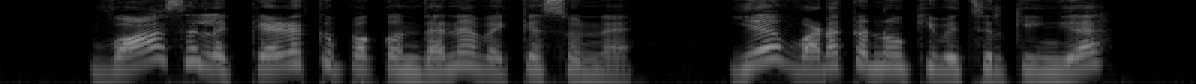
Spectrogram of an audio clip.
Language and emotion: Tamil, angry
